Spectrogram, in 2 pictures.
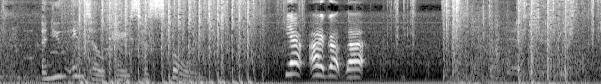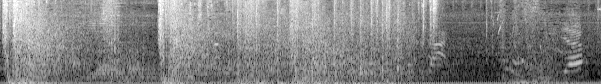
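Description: Gunshots crack rapidly in a video game.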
